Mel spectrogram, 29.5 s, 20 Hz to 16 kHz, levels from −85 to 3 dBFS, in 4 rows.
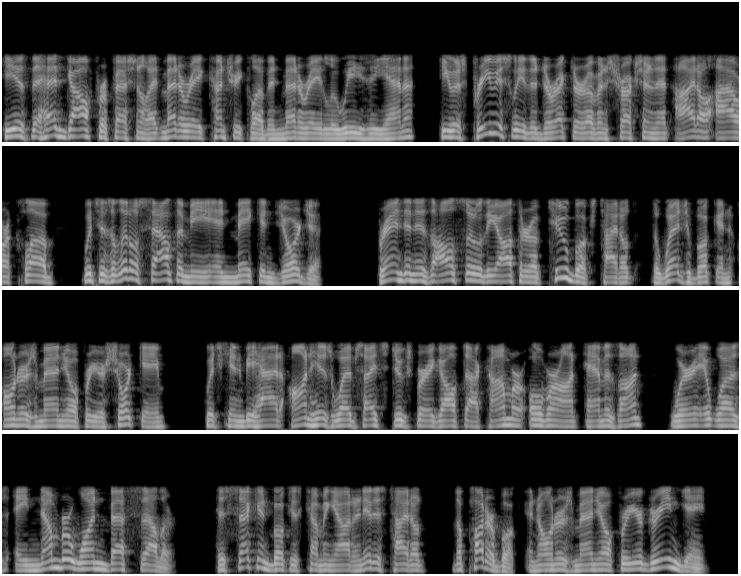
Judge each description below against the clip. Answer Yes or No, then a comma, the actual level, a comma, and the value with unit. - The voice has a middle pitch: Yes, medium, 145 Hz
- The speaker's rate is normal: Yes, average, 185 wpm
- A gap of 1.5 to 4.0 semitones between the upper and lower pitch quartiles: Yes, average, 3.1 semitones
